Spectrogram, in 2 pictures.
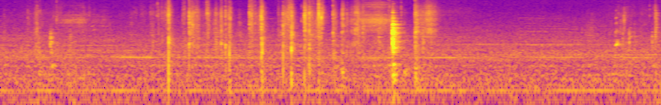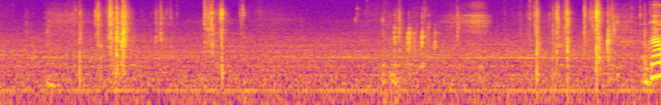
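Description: Tarot cards are shuffled repeatedly at close range, crisp riffling bursts and soft slaps recurring every few seconds over a faint hum.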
